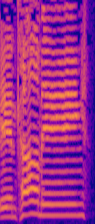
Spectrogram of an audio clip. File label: "Incoming", Singer; hedgewars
